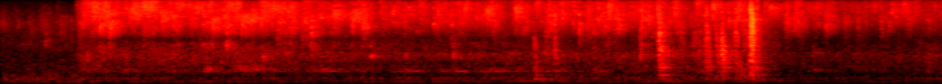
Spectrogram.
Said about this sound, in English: She rinses her hair and rubs her face under the running water.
